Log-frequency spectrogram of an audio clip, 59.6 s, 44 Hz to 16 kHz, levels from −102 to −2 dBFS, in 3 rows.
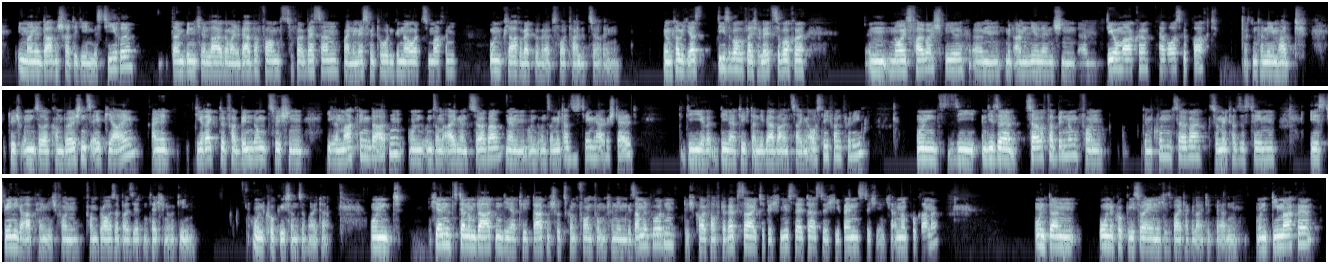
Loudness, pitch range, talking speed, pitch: -19 LUFS, 120-150 Hz, 135 wpm, 135 Hz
